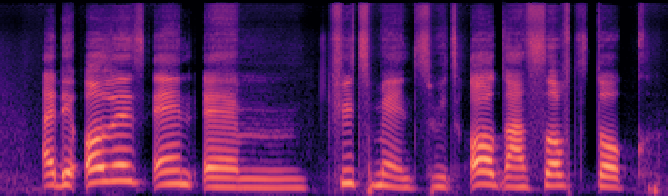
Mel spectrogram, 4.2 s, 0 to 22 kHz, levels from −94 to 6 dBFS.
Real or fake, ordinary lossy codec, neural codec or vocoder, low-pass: fake; none; autoencoder, 48 kHz, 32 numbers a frame, DAC-VAE, trained on Japanese speech; none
